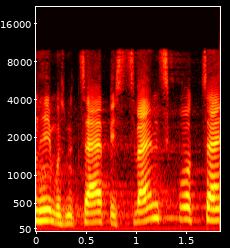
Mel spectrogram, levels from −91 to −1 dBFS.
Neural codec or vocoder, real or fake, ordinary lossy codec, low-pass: none; real; none; 9.9 kHz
